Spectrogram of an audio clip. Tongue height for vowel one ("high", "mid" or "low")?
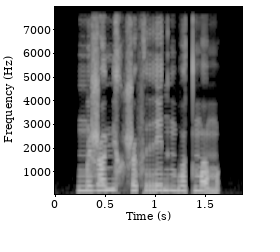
high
